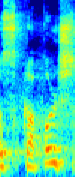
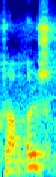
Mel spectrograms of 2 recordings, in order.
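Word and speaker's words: scruples: और ये क्रपल्स इस वजह से है क्योंकि इसमें एस साइलेंट रहता है, इसको स्क्रपल्स नहीं बोलेंगे, इसको क्रपल्स बोलेंगे।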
